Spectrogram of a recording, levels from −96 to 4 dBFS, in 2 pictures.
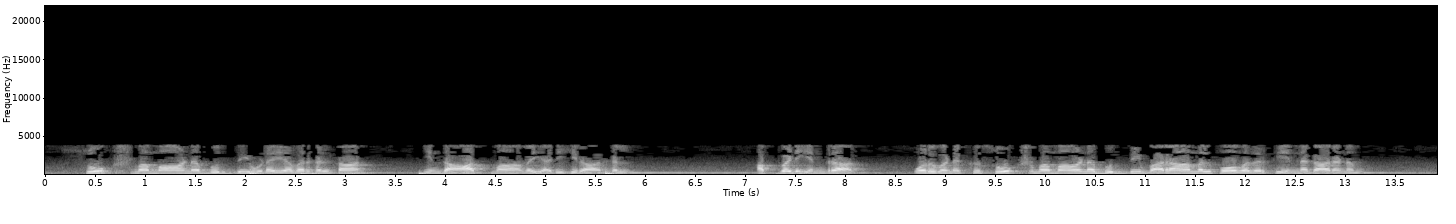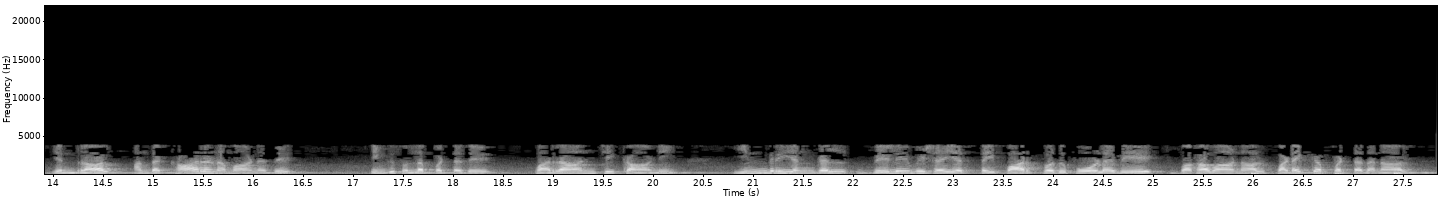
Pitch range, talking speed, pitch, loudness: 145-195 Hz, 60 wpm, 170 Hz, -15 LUFS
